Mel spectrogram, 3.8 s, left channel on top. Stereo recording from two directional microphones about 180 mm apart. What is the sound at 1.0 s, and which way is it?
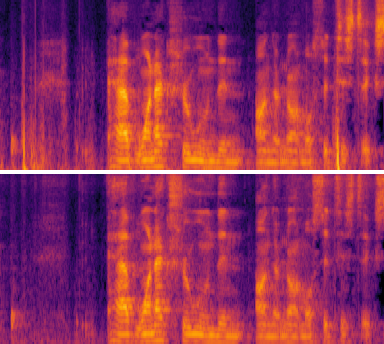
A man's voice, 10° right (ahead or behind).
